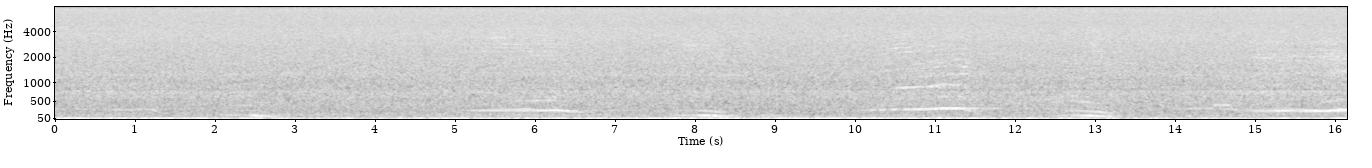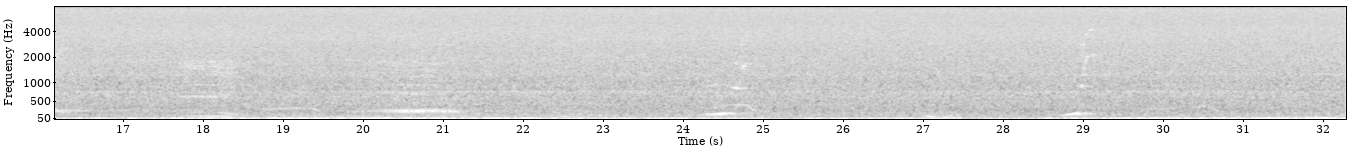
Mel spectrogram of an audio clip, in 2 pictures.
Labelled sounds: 10.5	11.3	humpback whale, 0.80 to 0.99 kHz

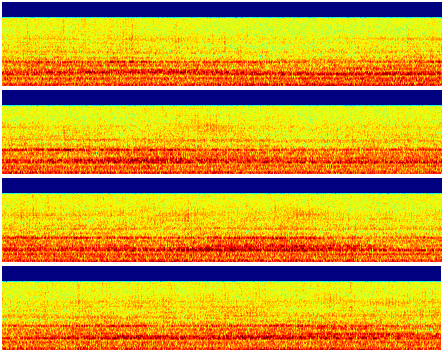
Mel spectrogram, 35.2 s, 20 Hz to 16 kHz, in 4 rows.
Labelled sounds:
8.7	9.0	vessel noise, 0.96 to 1.1 kHz

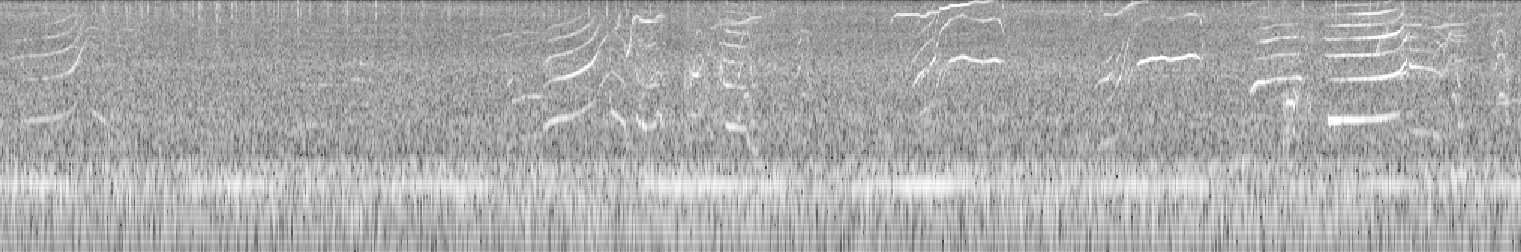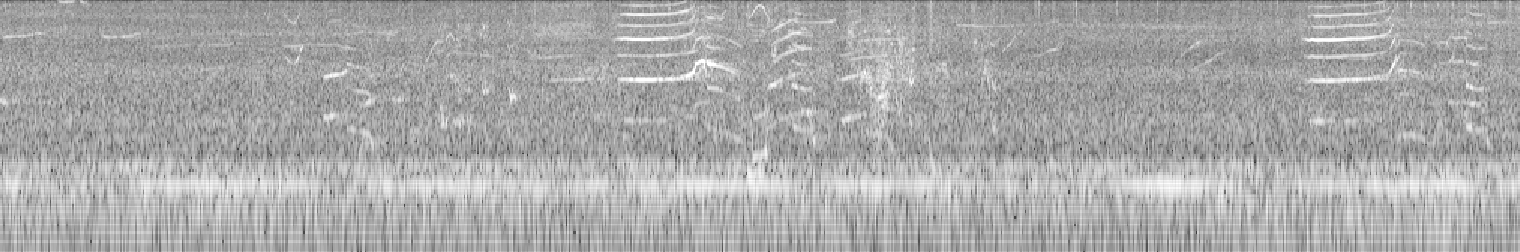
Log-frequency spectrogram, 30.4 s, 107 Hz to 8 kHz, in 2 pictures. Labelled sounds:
0.0	1.6	killer whale, southern resident, 0.58 to 8.0 kHz
2.8	3.8	killer whale, southern resident, J pod, call S01, 0.73 to 5.3 kHz
4.9	7.8	killer whale, southern resident, 0.52 to 8.0 kHz
8.8	10.2	killer whale, 0.58 to 8.0 kHz
10.8	12.1	killer whale, 0.78 to 8.0 kHz
12.4	15.2	killer whale, southern resident, 0.51 to 8.0 kHz
15.2	17.7	killer whale, southern resident, J pod, call S42, 0.83 to 8.0 kHz
17.9	19.3	killer whale, southern resident, call S36, 0.52 to 7.5 kHz
19.4	20.5	killer whale, southern resident, 0.55 to 7.5 kHz
20.5	22.6	killer whale, southern resident, J pod, call S01, 0.41 to 8.0 kHz
22.6	23.6	killer whale, 0.47 to 8.0 kHz
23.5	24.6	killer whale, southern resident, J pod, call S01 and call S10, 0.51 to 7.8 kHz
24.6	26.0	killer whale, 0.59 to 8.0 kHz
26.5	27.7	killer whale, 1.4 to 6.1 kHz
28.1	29.6	killer whale, southern resident, J pod, call S01, 0.57 to 8.0 kHz
29.6	30.3	killer whale, 0.65 to 7.2 kHz

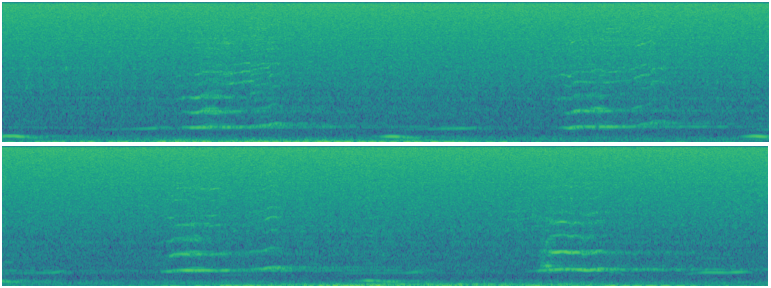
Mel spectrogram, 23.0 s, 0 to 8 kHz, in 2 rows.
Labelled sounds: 2.7	3.8	humpback whale, 0.90 to 2.1 kHz
9.5	9.8	humpback whale, 1.3 to 1.6 kHz
14.0	14.5	humpback whale, 0.93 to 1.5 kHz
15.4	15.7	humpback whale, 0.80 to 1.7 kHz
19.6	20.5	humpback whale, 0.80 to 1.9 kHz

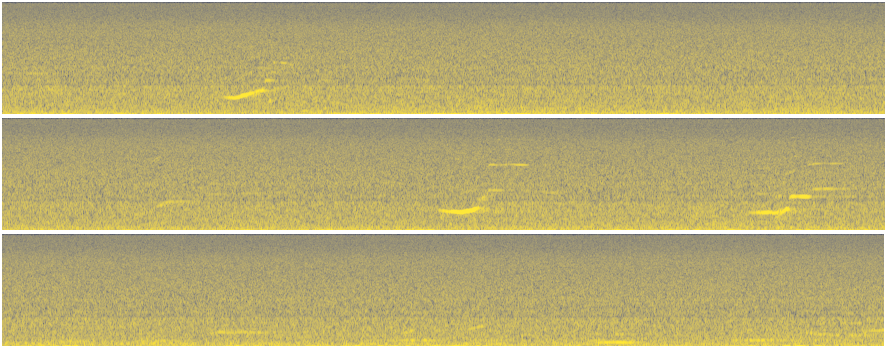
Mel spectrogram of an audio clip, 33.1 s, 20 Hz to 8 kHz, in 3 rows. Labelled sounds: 17.0	17.6	humpback whale, 0.80 to 2.3 kHz
20.9	21.5	humpback whale, 0.83 to 1.2 kHz

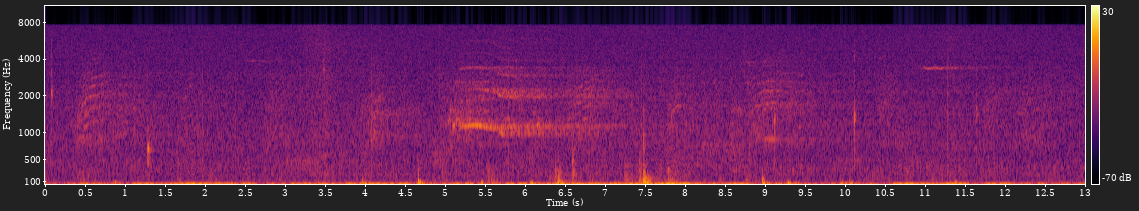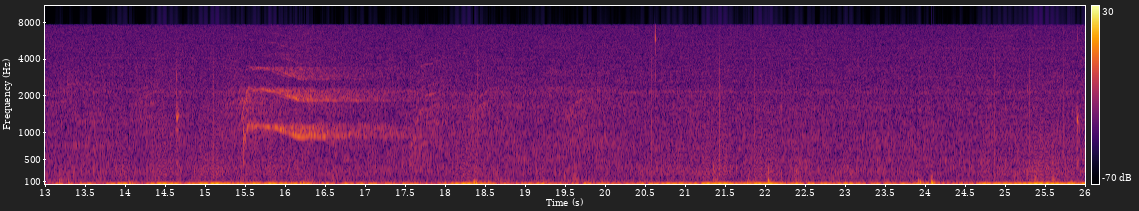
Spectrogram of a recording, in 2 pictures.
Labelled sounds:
0.3	0.9	killer whale, southern Alaska resident, 0.51 to 4.5 kHz
5.0	6.0	killer whale, southern Alaska resident, 0.41 to 6.1 kHz
6.5	7.1	killer whale, southern Alaska resident, 0.46 to 3.6 kHz
8.6	9.3	killer whale, southern Alaska resident, 0.46 to 4.1 kHz
15.4	16.6	killer whale, southern Alaska resident, 0.41 to 6.9 kHz
17.6	18.8	killer whale, southern Alaska resident, 0.60 to 4.1 kHz
19.5	19.9	killer whale, southern Alaska resident, 0.78 to 3.2 kHz

